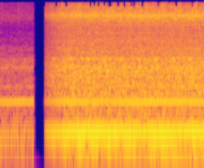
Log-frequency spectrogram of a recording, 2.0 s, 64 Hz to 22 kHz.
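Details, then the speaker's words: Ford F-150 engine idling with a steady airy hum and faint tone on top, like it's sucking air, with vibration felt; mechanic suspects the idle air control (IAC) valve. "pero no hoy eso es como cuando está agarrando aire algo así me suena interesantes vamos a checar muchachos a ver qué onda con este ruido"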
